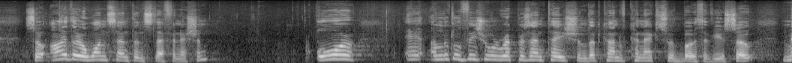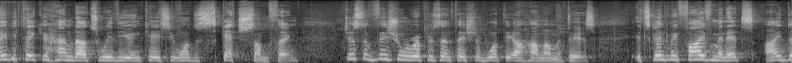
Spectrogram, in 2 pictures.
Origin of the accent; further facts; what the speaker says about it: Belgium; I need to let you know I'm from Belgium.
